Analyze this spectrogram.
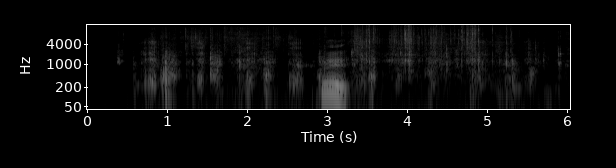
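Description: Crinkling of Clark peanut butter candy bar wrappers being torn open, mixed with crunchy bites and chewing, with a short hummed vocal sound partway through.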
